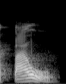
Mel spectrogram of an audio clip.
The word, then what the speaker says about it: tahu: Dalam tata bahasa Indonesia, ya, huruf H di tengah-tengah di antara dua huruf vokal itu dihilangkan bacanya. Misalnya begini, tahu. Saya tahu. Itu tidak lagi kita bahasa saya tahu ya. Saya bacanya saya tahu. Artinya huruf H-nya hilang.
